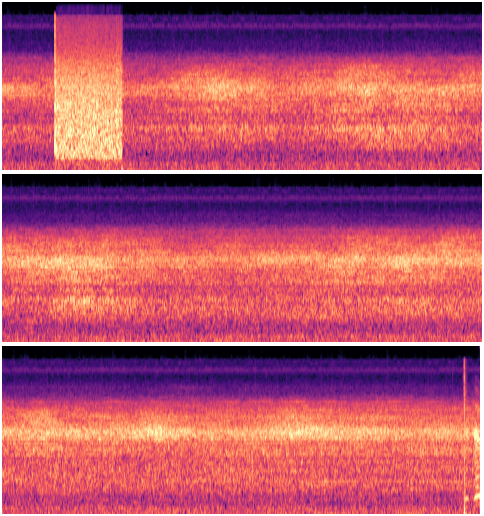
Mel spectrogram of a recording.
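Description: A steady, roaring airplane engine rumble at Lisbon Airport, broad and continuous for the whole stretch with no voices, its level holding fairly constant as if from a moderate distance.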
